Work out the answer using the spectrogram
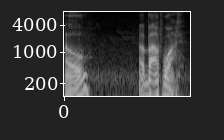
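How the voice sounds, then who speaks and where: An actor playing an ancient, dignified god in a video game, speaking in a measured, formal and solemn manner. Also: male voice, on the low side, animated. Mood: calm. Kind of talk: video game character acting. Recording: music playing behind the voice.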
